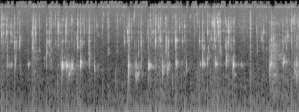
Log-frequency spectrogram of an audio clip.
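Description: Water dripping and trickling back out of a comedy funnel during a magic trick, a run of small irregular drips and splashes close by over a faint low background hum.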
